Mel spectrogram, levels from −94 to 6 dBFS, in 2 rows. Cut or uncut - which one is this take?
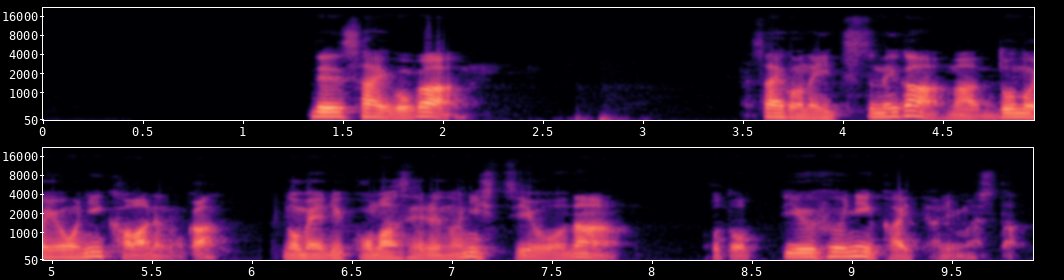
cut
